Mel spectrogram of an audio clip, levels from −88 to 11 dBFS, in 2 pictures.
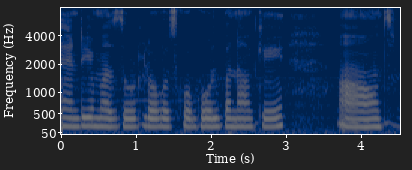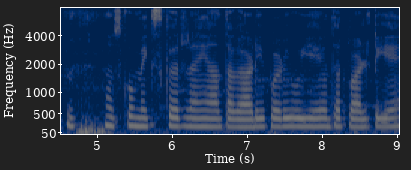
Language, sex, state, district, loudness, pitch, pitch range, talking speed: Hindi, female, Uttar Pradesh, Deoria, -47 LUFS, 195 Hz, 190-200 Hz, 140 wpm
